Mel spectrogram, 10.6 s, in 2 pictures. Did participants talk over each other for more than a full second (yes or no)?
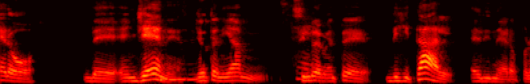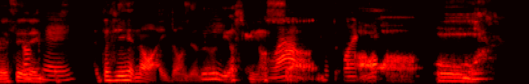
yes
